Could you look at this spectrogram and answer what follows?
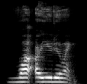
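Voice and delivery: loud, falling "What are you doing"; indignant confrontation. Retold or imitated. Girl catches him kissing another, loud indignant demand. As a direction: demand it loudly without lifting the pitch. Retold confrontation after seeing kiss.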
